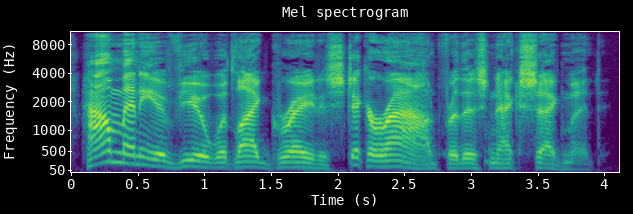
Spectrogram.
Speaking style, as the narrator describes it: boomed to the audience

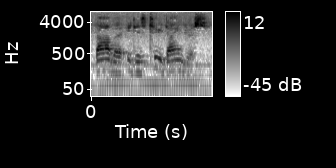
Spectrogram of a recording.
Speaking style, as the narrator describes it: I said softly to Barber

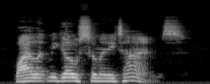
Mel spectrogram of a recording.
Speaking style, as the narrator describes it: Gordon genuinely asked, his tone remaining even and calm

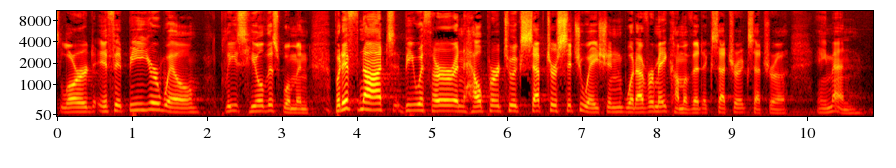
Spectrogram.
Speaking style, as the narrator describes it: he sighs, then prays

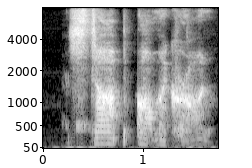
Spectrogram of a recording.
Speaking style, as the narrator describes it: he whispers

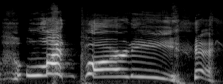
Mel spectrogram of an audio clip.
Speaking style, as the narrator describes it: yell

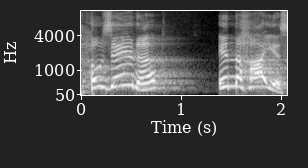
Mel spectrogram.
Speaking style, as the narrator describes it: were yelling

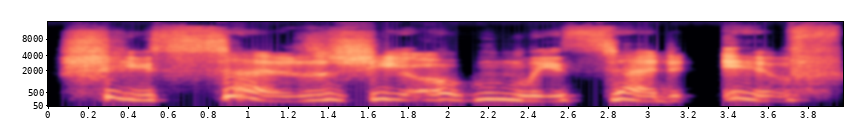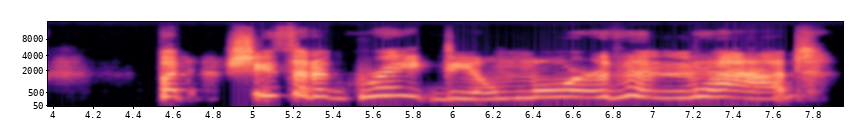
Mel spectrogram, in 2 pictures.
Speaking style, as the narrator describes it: the White Queen moaned

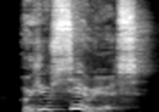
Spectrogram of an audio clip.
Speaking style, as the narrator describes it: Baraldus gasped between words, hot, heavy breath

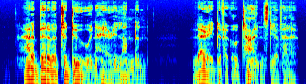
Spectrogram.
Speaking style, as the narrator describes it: In a low, wavering voice, he replied

